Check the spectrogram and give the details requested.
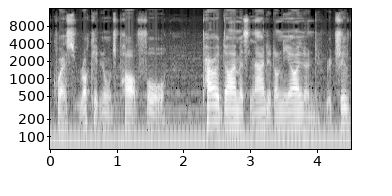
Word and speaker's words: Paradigm: the seven narrative quests rocket launch part four paradigms landed on the island retrieved the black box to check her message obviously i know i pronounced her name as parrot digging before which was wrong but obviously you do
